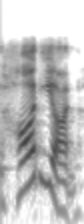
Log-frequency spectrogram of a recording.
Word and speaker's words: Hadian: correct pronunciation for Shahram's last name is actually Hadian. Really? He has made the ultimate sacrifice to make it Hadian. It's Hadian, the correct pronunciation.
